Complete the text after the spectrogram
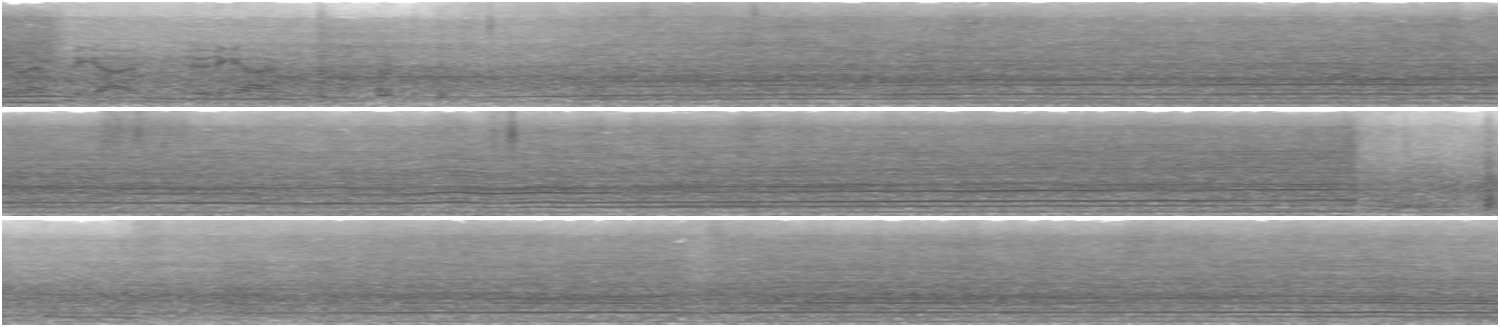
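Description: A race car engine roars steadily, rising and falling in pitch as it shifts gears.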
